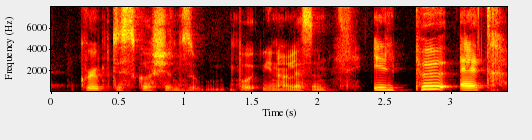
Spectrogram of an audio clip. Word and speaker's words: peut-être: Il peut être, remember we only pronounce the T in between when there's a dash and it means maybe. So peut-être, when I can hear the T, it means maybe. Peut être, I cannot hear the T, that means like it can be, maybe.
